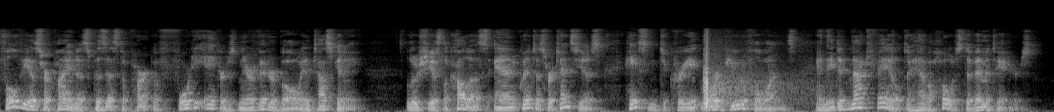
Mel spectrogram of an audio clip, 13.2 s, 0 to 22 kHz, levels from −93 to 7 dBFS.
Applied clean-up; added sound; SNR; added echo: none; Car; 4 dB; reverberation time 0.4 s.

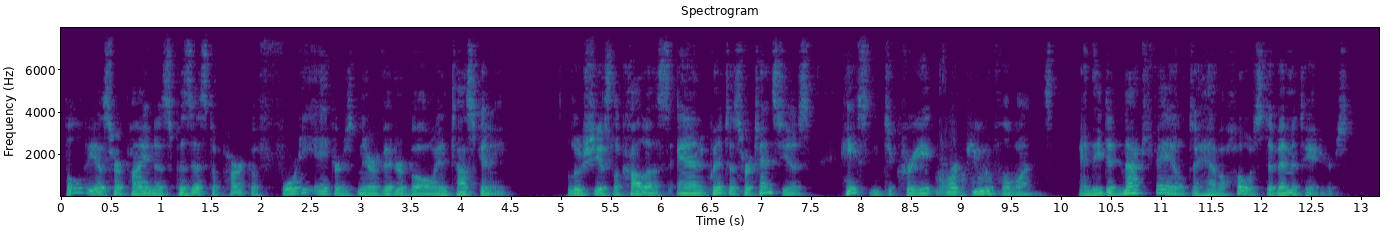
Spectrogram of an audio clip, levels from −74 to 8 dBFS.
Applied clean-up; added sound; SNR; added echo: neural mask model DeepFilterNet 3.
